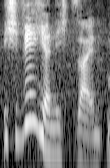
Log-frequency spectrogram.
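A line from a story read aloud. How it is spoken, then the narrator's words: Loud grumbling. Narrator (German): maulte es laut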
